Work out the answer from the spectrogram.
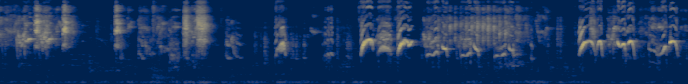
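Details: Cockatiel song from a pet bird: scattered chirps early on, then repeated arched whistled phrases rising and falling, answered by chattering, with a final series of quick looping whistles.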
